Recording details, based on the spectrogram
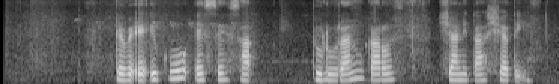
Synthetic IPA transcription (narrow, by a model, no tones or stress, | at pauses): ɖ̥e̤weʔeʔikuʔesɪhsaʔ | d̪̥ṳluɾankaɾo | ʃanit̪aʃat̪i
